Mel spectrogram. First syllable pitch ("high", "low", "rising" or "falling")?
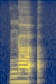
high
